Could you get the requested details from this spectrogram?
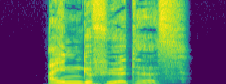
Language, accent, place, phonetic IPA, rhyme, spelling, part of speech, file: German, Germany, Berlin, [ˈaɪ̯nɡəˌfyːɐ̯təs], -aɪ̯nɡəfyːɐ̯təs, eingeführtes, adjective, De-eingeführtes.ogg
- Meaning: strong/mixed nominative/accusative neuter singular of eingeführt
